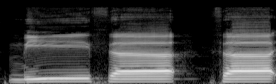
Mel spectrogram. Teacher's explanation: پہلا کون سا ہے؟ میثا، ثا، اس میں سیٹی نہ ہو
